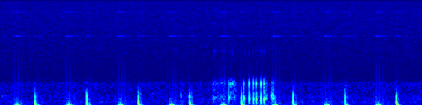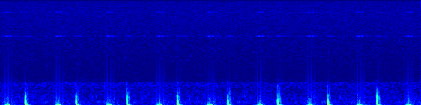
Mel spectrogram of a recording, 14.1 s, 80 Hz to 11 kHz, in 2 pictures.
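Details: Normal heartbeat recorded during a breath hold with heart rate display: steady, clear beats at about 71 a minute, with a brief rustle partway through.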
